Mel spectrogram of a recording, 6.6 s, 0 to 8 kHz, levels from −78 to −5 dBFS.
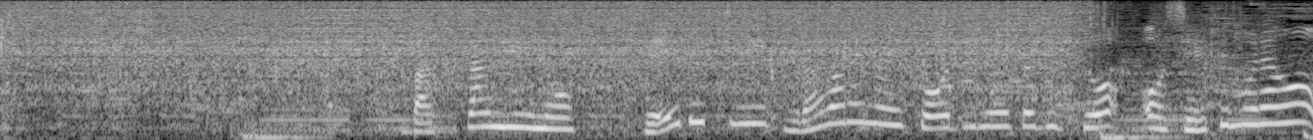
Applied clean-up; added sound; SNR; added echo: none; Sink (filling or washing); 2 dB; none.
